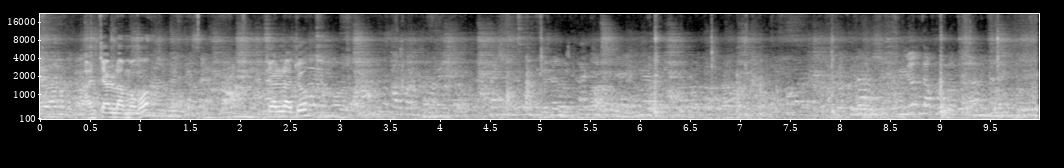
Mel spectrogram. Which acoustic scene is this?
restaurant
